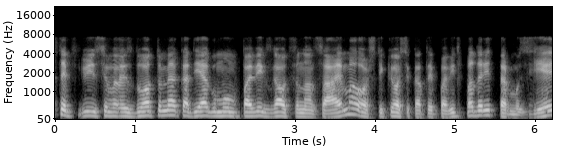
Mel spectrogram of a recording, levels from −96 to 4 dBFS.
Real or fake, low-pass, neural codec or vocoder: real; 7.2 kHz; none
